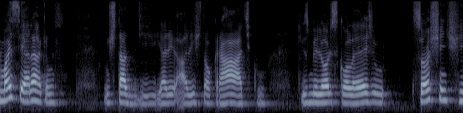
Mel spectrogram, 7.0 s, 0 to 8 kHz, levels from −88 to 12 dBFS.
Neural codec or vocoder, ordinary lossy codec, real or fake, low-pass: codec, 16 kHz, 8 kbps, FunCodec, trained on Chinese and English, 25 frames a second; none; fake; none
